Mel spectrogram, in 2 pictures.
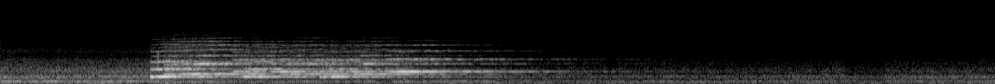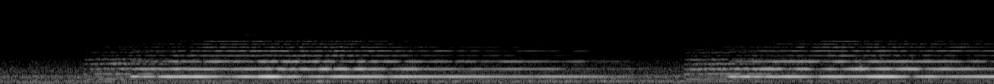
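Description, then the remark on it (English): Two buglers sound the Last Post at the Menin Gate in Ypres, a live daily performance with traffic stopped by police, preserved on a reel: slow, loud, sustained brassy notes with bright overtones, separated by a quiet pause, over a faint low rumble and no talking. “In a few moments, police will stop all traffic and two buglers will come out and sound the last post.”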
